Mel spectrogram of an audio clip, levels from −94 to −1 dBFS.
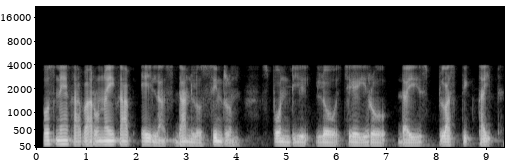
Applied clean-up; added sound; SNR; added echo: none; none; none; none.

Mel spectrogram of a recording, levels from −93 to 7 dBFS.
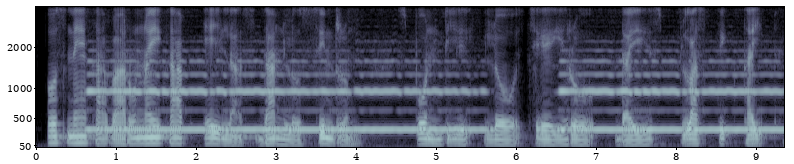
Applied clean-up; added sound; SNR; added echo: none; Wind instrument, woodwind instrument; 0 dB; none.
